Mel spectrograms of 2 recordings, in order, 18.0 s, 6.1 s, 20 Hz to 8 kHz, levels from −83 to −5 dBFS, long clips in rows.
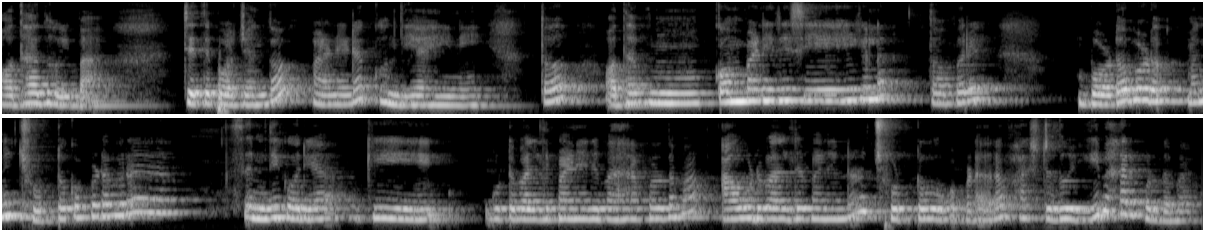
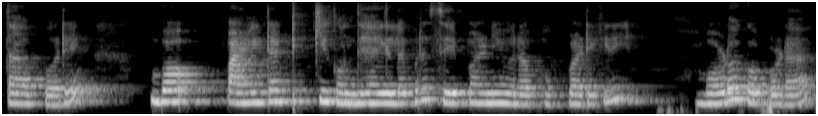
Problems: none marked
